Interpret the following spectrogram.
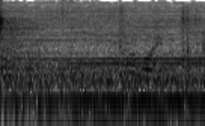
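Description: Steady low electrical hum, with a faint thin whine coming in about a second in.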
